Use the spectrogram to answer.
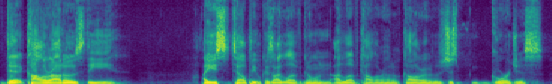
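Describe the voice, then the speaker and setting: A man's voice: sits low, steady tone, normal speed, a little mellow, clear, resonant tone, no echo, clean studio sound. A man from Texas, casually hosting a live quiz and thinking aloud as he reads out the answer options. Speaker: livestream quiz host.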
